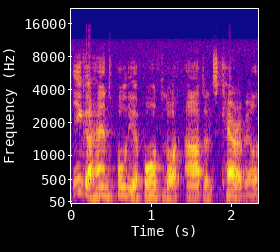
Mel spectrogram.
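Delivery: ordinary delivery, nothing marked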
